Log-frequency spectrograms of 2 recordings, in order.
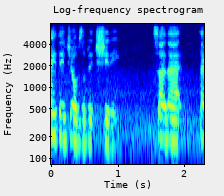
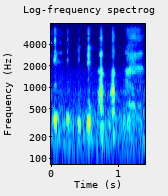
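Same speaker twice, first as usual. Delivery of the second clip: high, softer trailing giggle; sheepish laugh; 8 semitones higher, 5 dB quieter than usual. Real, not acted. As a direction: giggle after an apology. Laughing after apologising.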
